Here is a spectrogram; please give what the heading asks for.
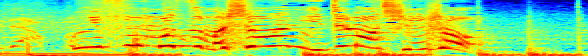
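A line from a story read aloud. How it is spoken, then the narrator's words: Shouting. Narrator (Chinese): 他就在那大喊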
